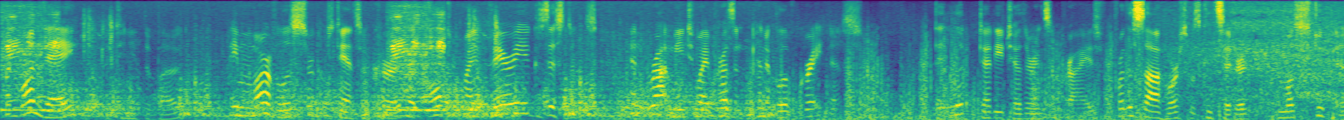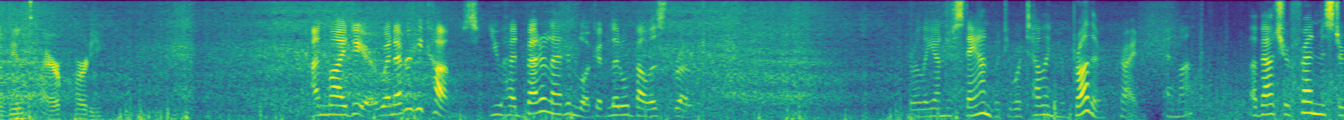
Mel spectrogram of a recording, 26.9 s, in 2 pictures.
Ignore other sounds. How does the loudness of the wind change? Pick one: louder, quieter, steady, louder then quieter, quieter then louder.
quieter.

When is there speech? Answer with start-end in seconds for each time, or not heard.
0.1-8.6, 9.3-14.5, 16.6-20.5, 22.5-26.8.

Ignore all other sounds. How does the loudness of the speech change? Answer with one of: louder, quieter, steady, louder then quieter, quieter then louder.
steady.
